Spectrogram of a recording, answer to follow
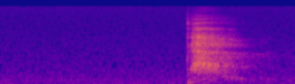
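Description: A man's single sigh, a breathy exhale about one and a half seconds in that trails off quickly, out of frustration.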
